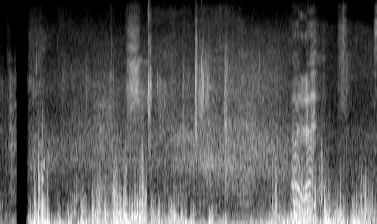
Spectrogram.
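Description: A strong headwind buffets the microphone of a runner during a marathon, a loud continuous roar with gusting swells that persists under a voice speaking French.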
